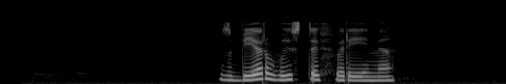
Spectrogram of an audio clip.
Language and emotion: Russian, neutral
